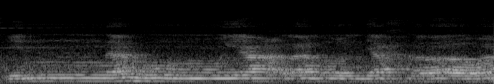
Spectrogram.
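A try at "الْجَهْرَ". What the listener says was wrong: Nah, jahro pakai ha besar. Jahro.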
